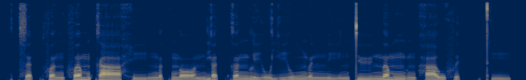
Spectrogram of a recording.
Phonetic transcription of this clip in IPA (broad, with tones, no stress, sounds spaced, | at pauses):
t͡s ɐ˨˥ t̚ f ɐ˧ ŋ f ɐ˥ m k aː˨ h iː˨˧ ŋ ɐ˨˥ k̚ n̪ ɔː˨˥ n j ɐ˨˥ t̚ k ɐ˥ ŋ l iː˨ w j iː˥ w ŋ ɵ˧ n n̪ iː˨˥ n t̪ yː˥ n̪ ɐ˥ m ŋ ʊ˨ ŋ h aː˧ w f ɪ˧ k̚ | t̪ʰ iː˨˩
